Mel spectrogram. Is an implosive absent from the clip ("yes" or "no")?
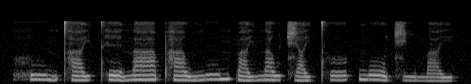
yes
